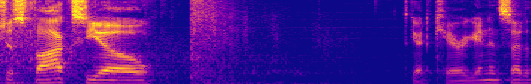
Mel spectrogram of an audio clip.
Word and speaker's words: Foxio: And by the way, anybody wondering about why I'm pronouncing it that way? I asked him, and he said that's what it was. Named Fox, after one of his favorite characters or something. And then added the yo at the end, and it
